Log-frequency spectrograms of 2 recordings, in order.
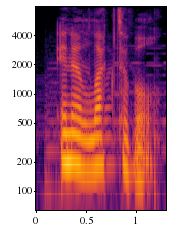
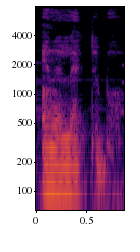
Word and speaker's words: ineluctable: How do you say it? – Ineluctable. – There it is. The E. – Ineluctable. – Mm-hmm. Ineluctable. You were saying ineluctable. Like ineluctable. You were saying it with the N-E-L.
